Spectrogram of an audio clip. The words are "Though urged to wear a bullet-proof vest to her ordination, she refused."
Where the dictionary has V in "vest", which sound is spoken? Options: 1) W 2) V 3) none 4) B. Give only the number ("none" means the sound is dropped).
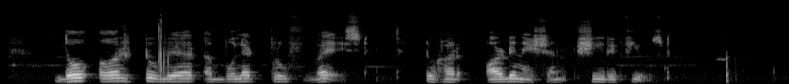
2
